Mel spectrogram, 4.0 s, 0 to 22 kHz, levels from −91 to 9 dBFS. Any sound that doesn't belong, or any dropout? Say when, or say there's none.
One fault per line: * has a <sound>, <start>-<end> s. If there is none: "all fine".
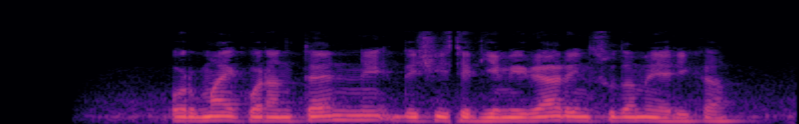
* has a dropout, 2.2-2.3 s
